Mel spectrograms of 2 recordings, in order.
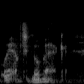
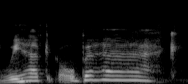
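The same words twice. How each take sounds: First: It is said in a plain voice. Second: It is said imitating Jack from Lost.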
